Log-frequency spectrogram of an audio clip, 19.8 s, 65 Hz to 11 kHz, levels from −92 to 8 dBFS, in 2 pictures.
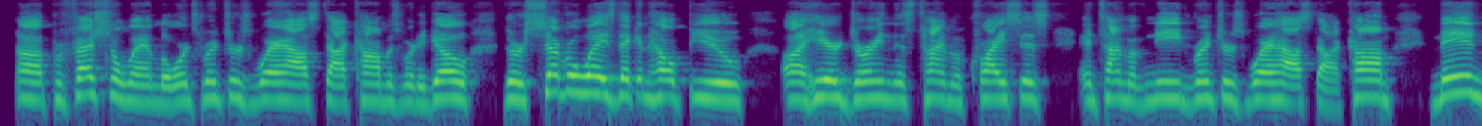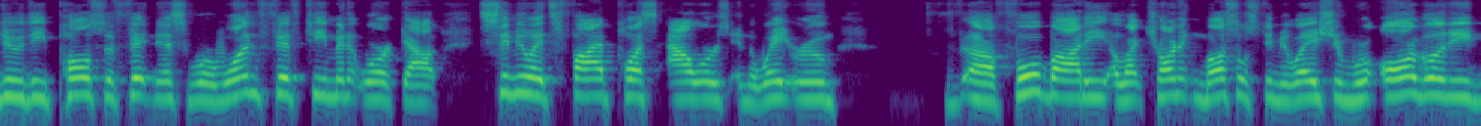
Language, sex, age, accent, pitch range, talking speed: English, male, 30-49, American, 190-225 Hz, 175 wpm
